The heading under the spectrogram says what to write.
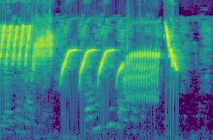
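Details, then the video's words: Yellow domestic canary singing a fast, high, tinkling trill, then four quick rising whistled upsweeps, a rapid rattling trill with a lower buzzy undertone, and a sharp falling note at the end. "yellow canary that makes noise"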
